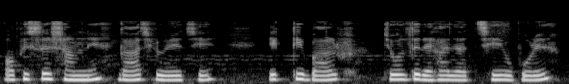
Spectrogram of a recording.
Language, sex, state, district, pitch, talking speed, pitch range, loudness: Bengali, female, West Bengal, Cooch Behar, 220 Hz, 115 wpm, 210-235 Hz, -15 LUFS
